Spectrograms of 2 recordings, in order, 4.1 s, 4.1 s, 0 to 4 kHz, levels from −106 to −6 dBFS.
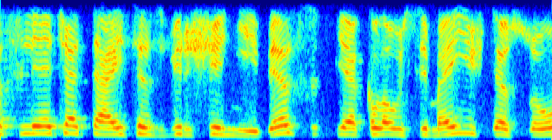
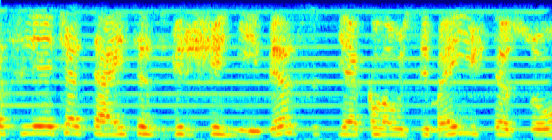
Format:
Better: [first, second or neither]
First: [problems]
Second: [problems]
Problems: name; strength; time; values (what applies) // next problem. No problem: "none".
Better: first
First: none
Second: background sound (Bowed string instrument); 16 dB below the speech // room echo; dies away in 0.1 s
